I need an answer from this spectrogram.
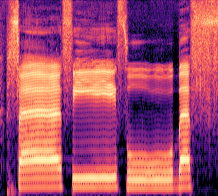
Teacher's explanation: pastikan ketika Fa dilafalkan tepat pada makhrajnya dia akan mengalirkan sifat hams atau mengalirkan nafas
